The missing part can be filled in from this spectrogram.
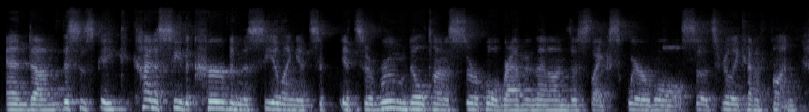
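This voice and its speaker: A woman's voice: fairly low pitch, steady tone, fairly quick, hardly any pauses, dark tone. A woman who teaches and belongs to a religious order, talking reflectively on a video call from a school science lab, with many fillers and restarts.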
